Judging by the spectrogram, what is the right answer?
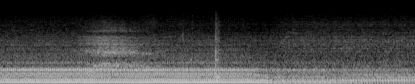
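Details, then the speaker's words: High-mileage vehicle (191,000 miles) with traction control and airbag lights on; the engine revs and settles with a raspy, puffing edge over the exhaust note, an exhaust leak suspected at the flex pipe leaking forward. "yeah it's definitely an exhaust leak sounds like it's a flex pipe that's leaking forward"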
